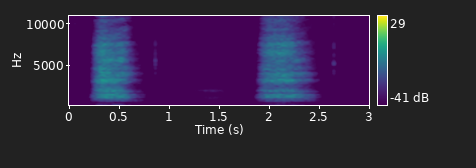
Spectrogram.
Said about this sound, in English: We make a breath sound in our throat. Bring up air through your throat and out of your mouth.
